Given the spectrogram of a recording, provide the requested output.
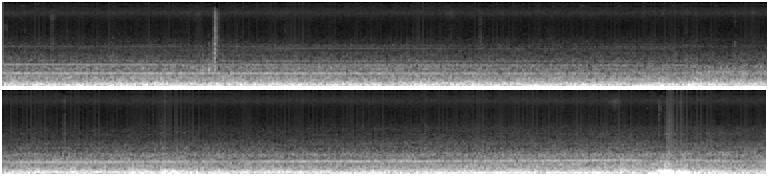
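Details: Subaru whining while driving: a steady mid-pitched whine over road rumble, pitch shifting slightly as the foot goes on and off the gas.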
